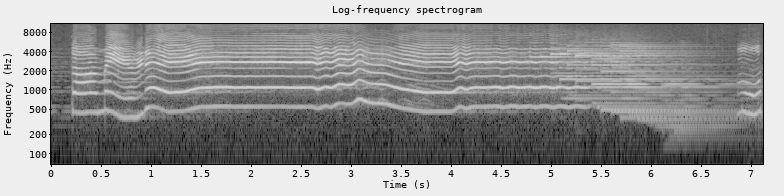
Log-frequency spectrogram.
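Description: Female voice singing a Tamil film song, holding long, ornamented notes that waver and bend in pitch. About five seconds in, the voice drops out and a lower instrumental line takes over. The singing comes back near the end.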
